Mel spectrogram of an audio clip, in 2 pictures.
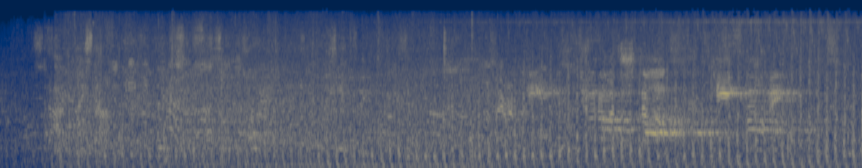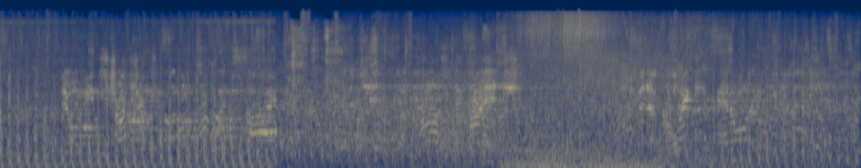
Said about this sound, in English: Orders are issued from a helicopter hovering overhead.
